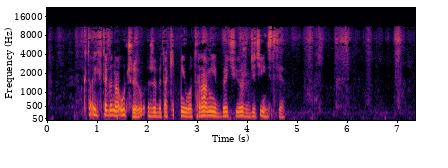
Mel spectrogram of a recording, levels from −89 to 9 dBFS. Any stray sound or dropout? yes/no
yes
